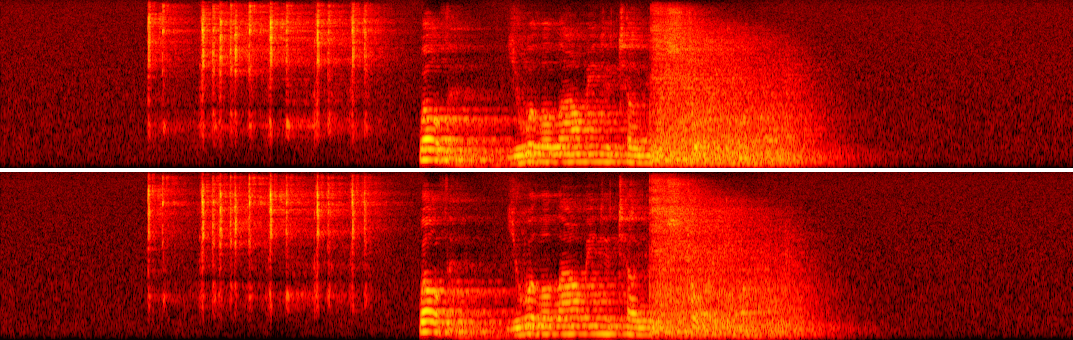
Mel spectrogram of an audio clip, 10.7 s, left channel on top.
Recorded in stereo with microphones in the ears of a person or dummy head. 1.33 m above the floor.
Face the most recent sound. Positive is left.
turn(degrees=-65)  # may be behind; listen again after turning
